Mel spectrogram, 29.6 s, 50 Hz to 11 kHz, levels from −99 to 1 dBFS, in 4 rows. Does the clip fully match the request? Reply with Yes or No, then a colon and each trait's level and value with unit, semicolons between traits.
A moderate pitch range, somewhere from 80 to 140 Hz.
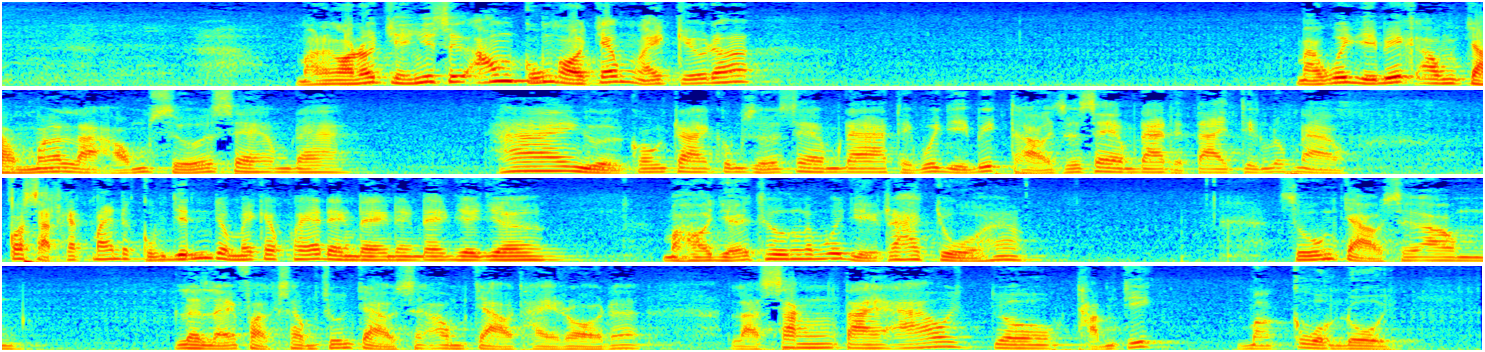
Yes: average, 4.5 semitones; low, 135 Hz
